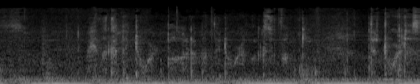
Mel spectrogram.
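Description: Hushed whispering, with short rustling and handling noises, over a steady low hum.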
